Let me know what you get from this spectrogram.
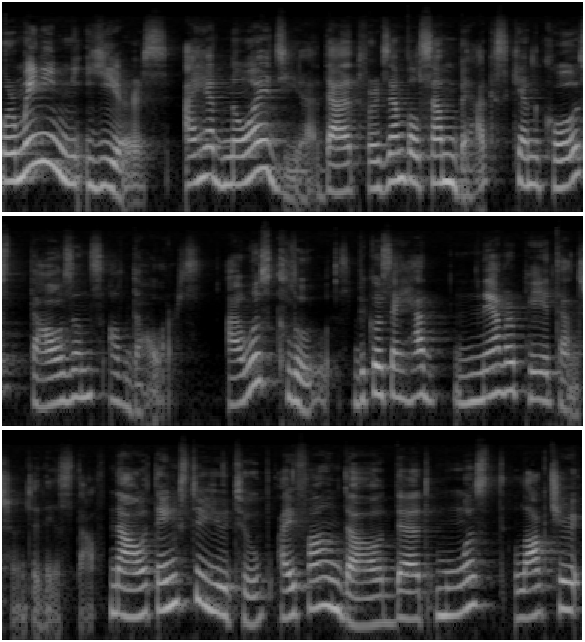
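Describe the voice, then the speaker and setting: Speaking at a fairly slow pace with hardly any pauses, the woman has a fairly high pitch, ordinary pitch variation and a dark, mellow tone. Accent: non-native. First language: not English. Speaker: YouTube travel and lifestyle vlogger. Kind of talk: personal vlog monologue.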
